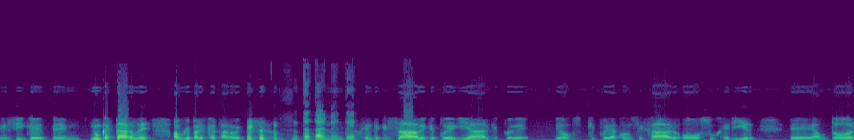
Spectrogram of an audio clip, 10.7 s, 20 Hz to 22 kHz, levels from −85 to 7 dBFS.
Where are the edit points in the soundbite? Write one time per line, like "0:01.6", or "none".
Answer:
0:04.5
0:07.3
